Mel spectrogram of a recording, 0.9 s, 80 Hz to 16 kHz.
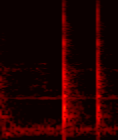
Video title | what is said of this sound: JustFab Unboxing & More Baking - Vlogmas Day 3 | it's kind of hollow on the inside, and this one is crispy on the outside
